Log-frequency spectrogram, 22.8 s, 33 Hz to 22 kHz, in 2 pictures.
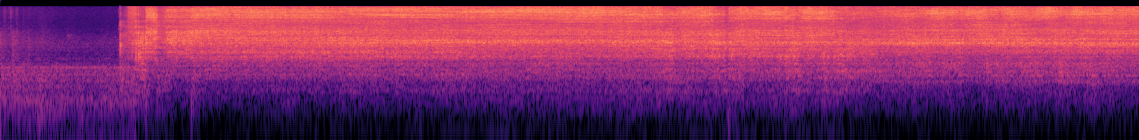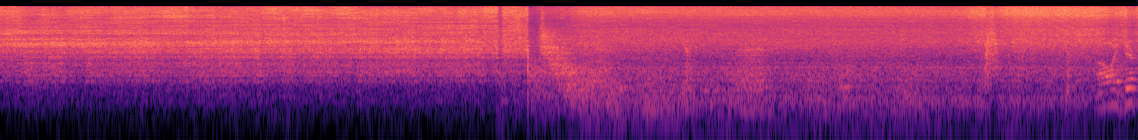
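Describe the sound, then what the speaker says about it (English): A plasma cutter trims sheet metal on a 1933 Ford three-window coupe being fitted with an Ardun OHV flathead, giving a loud, steady close-up hiss that starts abruptly, runs unbroken for about fifteen seconds, cuts off, then resumes. "we got to do a little more trimming with the plasma cutter here"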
